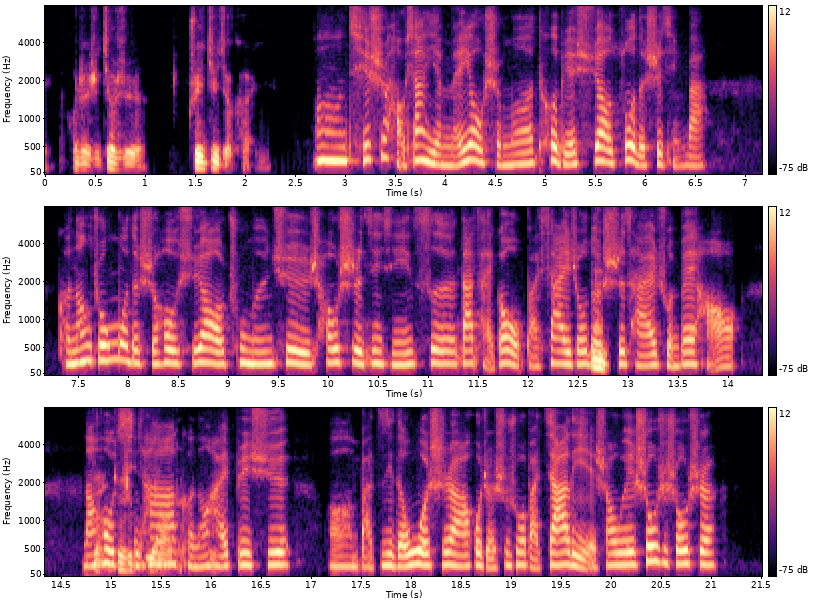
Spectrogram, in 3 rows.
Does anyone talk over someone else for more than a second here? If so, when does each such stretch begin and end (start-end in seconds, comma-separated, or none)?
14.8-16.1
